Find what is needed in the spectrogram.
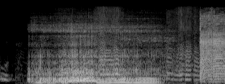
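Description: Cartoon sound effect of flies buzzing around a decrepit, filthy old sheep: a low rasping buzz for about a second and a half.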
